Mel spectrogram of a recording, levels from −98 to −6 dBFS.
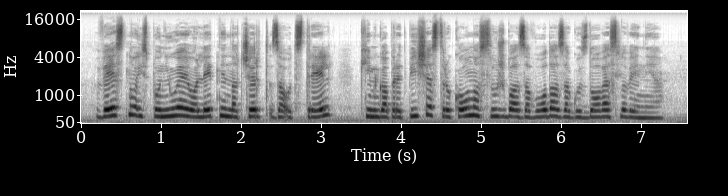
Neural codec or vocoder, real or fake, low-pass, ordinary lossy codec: none; real; 19.8 kHz; none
